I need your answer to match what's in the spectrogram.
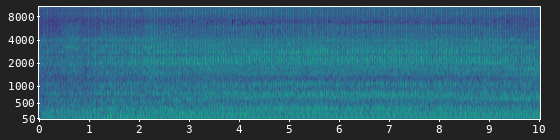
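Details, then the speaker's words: GY6 scooter engine with unusual tapping (chain, rockers checked fine), idle set too low: steady rapid putter from small single that lifts and smooths as idle screw is turned up; takes full throttle; low idle speed. "I still need to adjust the idle a little bit, but takes full throttle. Like I said, I need to turn the idle up just a tad."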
